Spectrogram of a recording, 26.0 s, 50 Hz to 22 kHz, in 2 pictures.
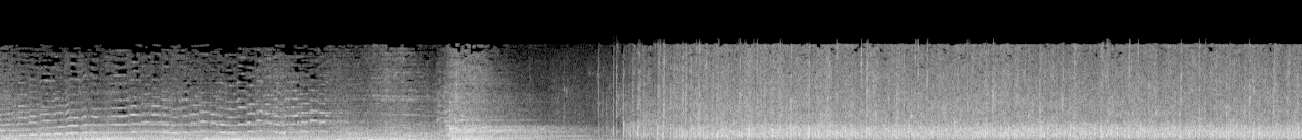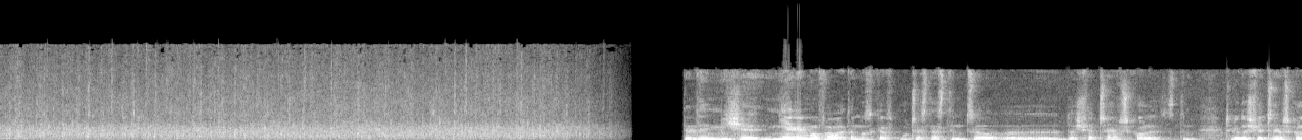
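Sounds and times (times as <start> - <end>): audience applause: 6.0 - 19.4.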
